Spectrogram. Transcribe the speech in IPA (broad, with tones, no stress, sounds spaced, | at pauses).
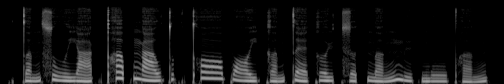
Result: t̪ ɐ˨˥ n s uː˨ j aː˨˥ k̚ pʰ ɐ˥ p̚ ŋ aː˨˧ w t̪ ʊ˥ k̚ t̪ʰ ɔː˥ p ɔː˨ j k ɐ˨˥ n t̪ ɛː˨˧ k ɵ˧ ɥ t͡s ɵ˨˥ t̚ n̪ ɐ˨˥ ŋ m yː˨ k̚ m uː˨ pʰ ɐ˨˥ ŋ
